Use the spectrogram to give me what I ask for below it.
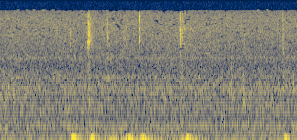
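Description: Faint typing on a computer keyboard: a handful of soft, irregular key taps with short gaps between them, set against a low, quiet background.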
